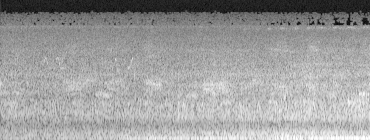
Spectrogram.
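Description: Rajdhani Express train approaching through a station at speed without stopping: a low rumble from the locomotive and wheels that grows steadily louder.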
